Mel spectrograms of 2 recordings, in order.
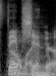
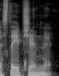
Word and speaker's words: Stäbchen: So it's Stäbchen. Yeah, Stäbchen.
